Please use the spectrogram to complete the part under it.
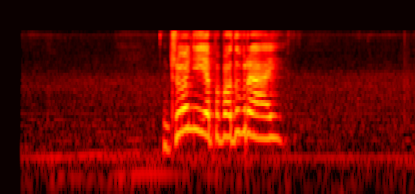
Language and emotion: Russian, positive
